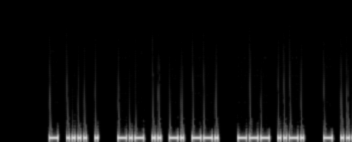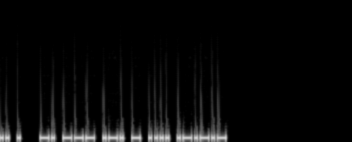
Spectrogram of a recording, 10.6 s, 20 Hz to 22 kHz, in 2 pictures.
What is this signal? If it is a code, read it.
Morse code, heard as a keyed tone, about 28 wpm, 700 Hz. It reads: THE KING OF THE NORTH.
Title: Sentences from Top 1000 Words - Review Part 1 - 28wpm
